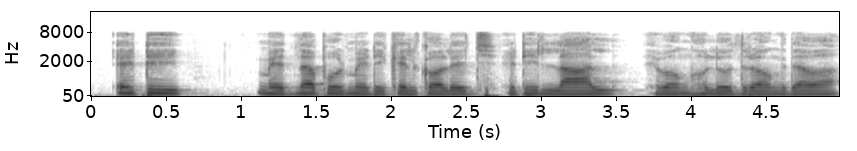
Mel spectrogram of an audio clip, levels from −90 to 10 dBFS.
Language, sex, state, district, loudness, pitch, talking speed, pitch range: Bengali, male, West Bengal, Paschim Medinipur, -23 LUFS, 145 Hz, 120 wpm, 140-150 Hz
